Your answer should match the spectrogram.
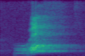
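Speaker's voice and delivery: loud bark; dog bark. Shown as a demonstration. Showing viewers how to bark for the dog, loud bark. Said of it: "You say".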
